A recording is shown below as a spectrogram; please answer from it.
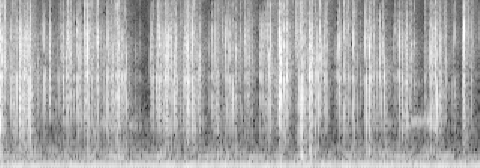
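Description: Fingertips pinch and scratch at the seam of an orange velour plush carrot cat toy with crinkle filling. A rapid series of bright, dry crinkling and crackling bursts follows, over a faint, steady low hum.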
